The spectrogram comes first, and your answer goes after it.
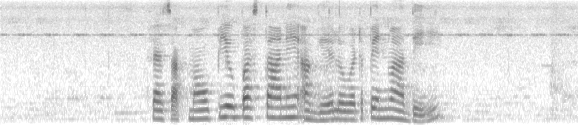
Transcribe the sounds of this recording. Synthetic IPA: ræsa̰kmawpijəupast̪ʰaːneːʔaɡejəloʋəʈəpenʋaːd̪e

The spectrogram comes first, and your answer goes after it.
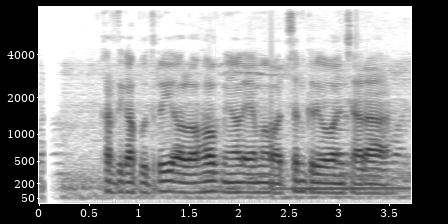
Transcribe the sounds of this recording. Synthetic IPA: kart̪ikaput̪ɾiɔlɔɦɔk̚niŋalemawat̪sənkəɾiwawaɲt͡ʃaɾa

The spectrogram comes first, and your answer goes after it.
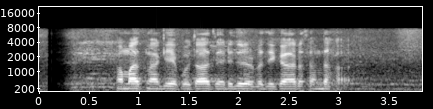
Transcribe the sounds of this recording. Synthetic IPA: mɐmaːt̪maːɡeːput̪aːt̪ɐɾid̪uɾɐɾpəd̪ikaːɾəsɐnd̪ɐɦa̰

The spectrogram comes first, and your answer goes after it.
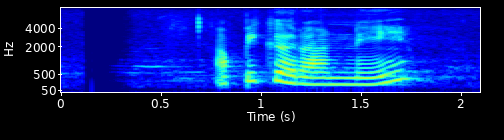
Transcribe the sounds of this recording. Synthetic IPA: a̰pikəɾanːe

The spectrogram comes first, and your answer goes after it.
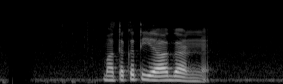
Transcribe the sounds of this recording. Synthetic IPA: mat̪əkət̪ijaːɡanːə̰

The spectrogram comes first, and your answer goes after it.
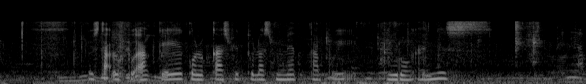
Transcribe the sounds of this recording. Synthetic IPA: wɪst̪a̰ʔləb̥ṳʔa̰kekoləkaswit̪ulasmənɪt̪̚ːapuḭd̪̥ṳɾʊŋʔaɲəs

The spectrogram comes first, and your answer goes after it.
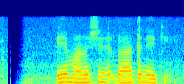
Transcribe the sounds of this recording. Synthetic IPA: ejəmanusjəɡaːt̪ənejekḭ

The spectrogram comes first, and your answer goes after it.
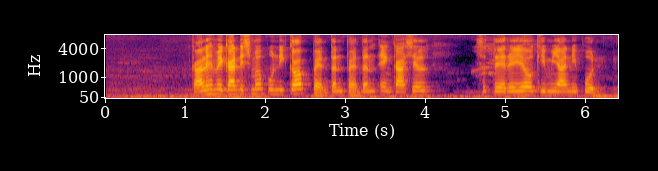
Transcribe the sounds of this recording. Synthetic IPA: kalɪhmekanisməpunikɔb̥ɛ̤nt̪ənb̥ɛ̤nt̪ənɪŋkasɪl | sət̪eɾeokimianipʊn

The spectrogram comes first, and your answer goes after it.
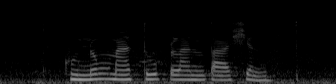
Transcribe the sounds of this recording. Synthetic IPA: ɡ̥ṳnʊŋmad̪̥ṳplant̪aʃən

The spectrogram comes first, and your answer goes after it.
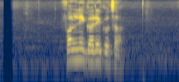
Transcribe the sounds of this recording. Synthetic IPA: pʰʌnːeɡʌɾekot͡sʰʌ

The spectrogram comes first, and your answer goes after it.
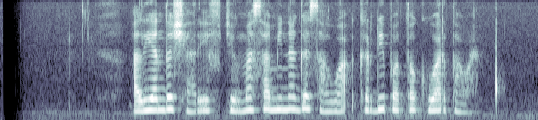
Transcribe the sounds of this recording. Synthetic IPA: ʔaliand̪ɔʃaɾɪfd͡ʒɨŋmasaminaɡasawa̰kɨrdipɔt̪ɔkuwart̪awan

